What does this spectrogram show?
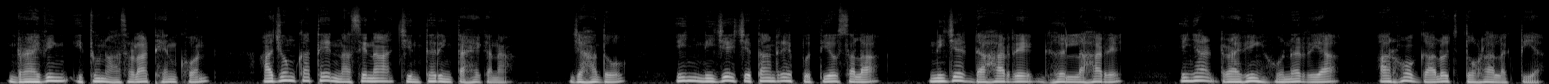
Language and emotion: Santali, sad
